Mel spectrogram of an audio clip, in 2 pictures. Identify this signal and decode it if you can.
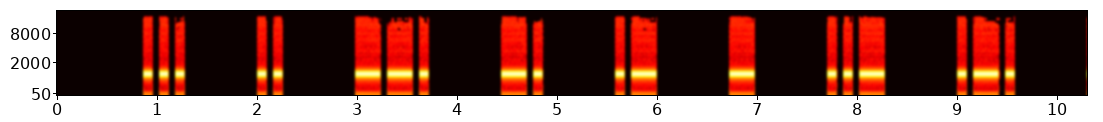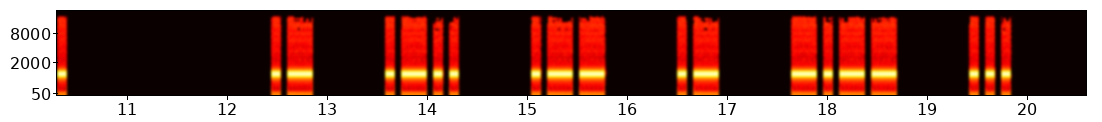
Morse code, heard as a keyed tone, about 15 wpm, spaced as for 8 wpm, 1000 Hz. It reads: SIGNATURE ALWAYS
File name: qotdfiles / 8wpm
